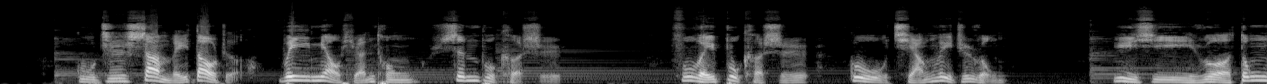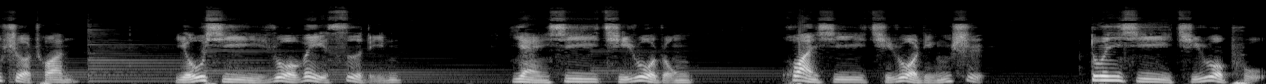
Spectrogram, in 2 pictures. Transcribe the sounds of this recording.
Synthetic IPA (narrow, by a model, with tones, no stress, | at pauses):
ku˨˩ʈ͡ʂɻ̩˥ʂa˥˩nwe˧˥ɪt̪ɑ˥˩ʊʈ͡ʂɤ̰˨˩ | we˥ɪmjɑ˥˩ʊɕɥɛ˧˥nt̪ʰʊ˧˥ŋʂə˥npu˥˩kʰɤ̰˨˩ʂɻ̩˧˥ | fu˥we˧˥ɪpu˥˩kʰɤ˨˩ʂɻ̩˧˥ | ku˥˩˧t͡ɕʰjɑ̰˧˥ŋwe˥˧ɪʈ͡ʂɻ̩˥ɻʊ̰˧˥ŋ | y˥˩ɕi˧˥ɻwɔ˥˩t̪ʊ˥ŋʂɤ˥˩ʈ͡ʂʰwa˥n | jo˧˥ʊɕi˥ɻwɔ˥˧we˥˧ɪsɹ̩˥˩lḭ˧˥n | jɛ˨˩nɕi˥t͡ɕʰi˧˥ɻwɔ˥˩ɻʊ˧˥ŋ | xwa˥˩nɕi˥t͡ɕʰi˧˥ɻwɔ˥˩li˧˥ŋʂɻ̩˥˩ | t̪wə˥nɕi˥t͡ɕʰi˧˥ɻwɔ˥˩pʰṵ˨˩˦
